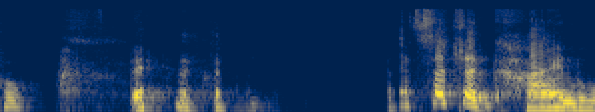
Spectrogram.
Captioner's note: chuckling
